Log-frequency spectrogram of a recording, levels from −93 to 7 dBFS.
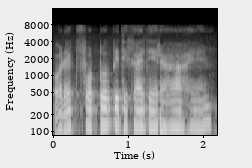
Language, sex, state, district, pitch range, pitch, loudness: Hindi, male, Arunachal Pradesh, Papum Pare, 115-125 Hz, 120 Hz, -18 LUFS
